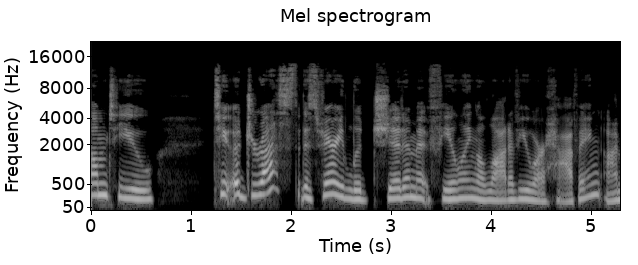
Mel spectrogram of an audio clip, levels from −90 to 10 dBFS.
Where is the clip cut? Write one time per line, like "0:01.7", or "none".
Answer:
0:02.1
